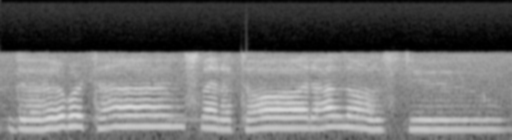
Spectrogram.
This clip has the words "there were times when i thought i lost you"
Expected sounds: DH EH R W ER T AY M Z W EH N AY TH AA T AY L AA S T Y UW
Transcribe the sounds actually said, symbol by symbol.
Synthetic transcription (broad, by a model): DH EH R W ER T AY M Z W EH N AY T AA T AY L AA S T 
